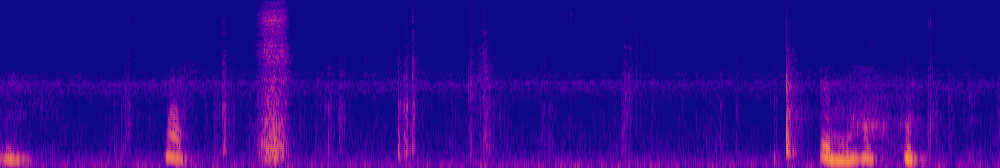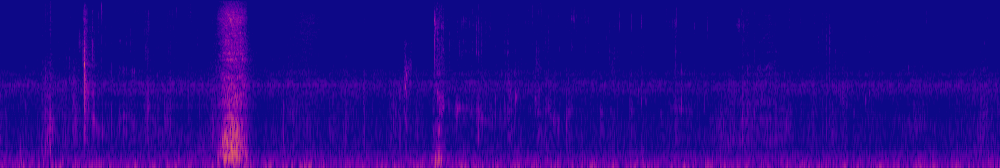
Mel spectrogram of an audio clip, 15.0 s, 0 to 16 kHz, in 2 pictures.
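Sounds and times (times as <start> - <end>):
low room hum: 0.0 - 15.0
loud puff of breath: 9.1 - 9.4.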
